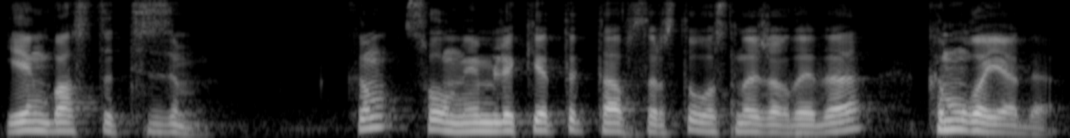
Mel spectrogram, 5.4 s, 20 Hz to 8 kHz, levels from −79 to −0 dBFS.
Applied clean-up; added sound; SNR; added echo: none; none; none; none.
